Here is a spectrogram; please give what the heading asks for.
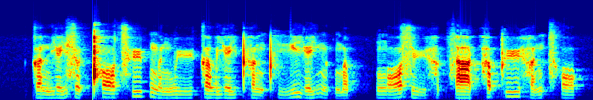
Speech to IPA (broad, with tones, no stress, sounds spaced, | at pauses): k ɐ˨ n j e˨˥ j s ɵ˨ t̚ kʰ ɔː˧ t͡sʰ yː˥ p̚ ŋ ɵ˨ n w yː˨ k ɐ˧ w j e˨˧ j pʰ ɐ˨˩ ŋ pʰ iː˨˥ j e˨˥ j ŋ ɐ˨ k̚ m ɐ˨ p̚ | ŋ ɔː˨˥ s yː˨˩ h ɐ˨ k̚ s aː˨ k̚ h ɐ˥ p̚ k yː˥ h ɐ˨˥ n t͡sʰ ɔː˧ k̚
